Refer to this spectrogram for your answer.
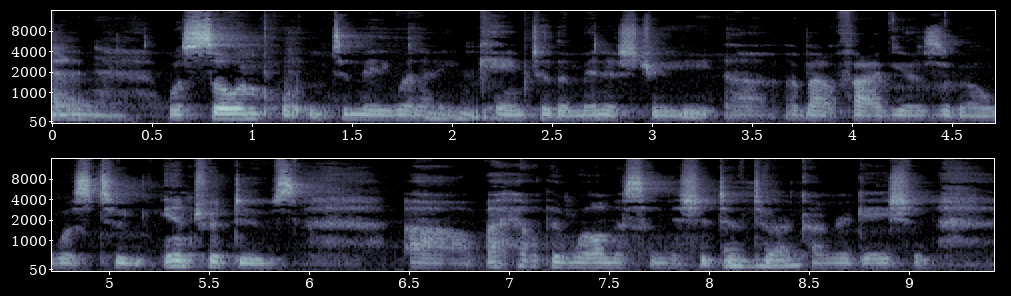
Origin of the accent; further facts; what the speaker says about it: Houston, Texas, United States; as I said earlier, I'm a physician, OBGYN, and I grew up in Houston.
